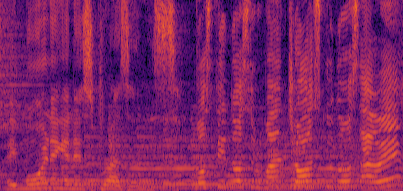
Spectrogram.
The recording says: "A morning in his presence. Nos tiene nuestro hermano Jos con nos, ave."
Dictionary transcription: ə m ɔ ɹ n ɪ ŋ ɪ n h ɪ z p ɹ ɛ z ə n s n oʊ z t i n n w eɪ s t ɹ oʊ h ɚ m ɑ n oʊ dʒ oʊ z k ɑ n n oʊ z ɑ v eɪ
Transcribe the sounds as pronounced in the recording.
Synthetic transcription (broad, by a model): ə m ɔ ɹ n ɪ ŋ ɪ n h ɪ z p ɹ ɛ z ə n s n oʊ s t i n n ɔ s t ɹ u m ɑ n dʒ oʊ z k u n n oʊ s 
